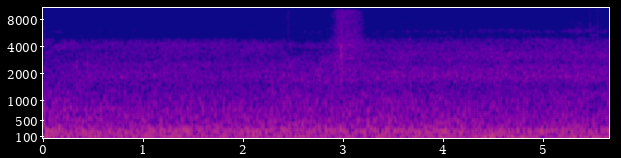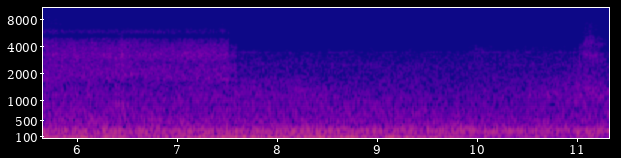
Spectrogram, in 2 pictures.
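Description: An airliner departs runway 27 at Melbourne Airport, heard as a steady, distant jet roar that builds slightly and stays constant throughout, with no voices.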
